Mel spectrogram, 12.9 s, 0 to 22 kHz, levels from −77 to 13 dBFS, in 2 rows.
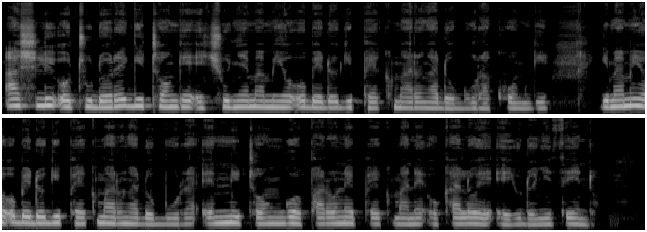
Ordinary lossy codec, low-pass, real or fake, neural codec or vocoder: none; none; real; none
